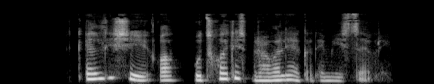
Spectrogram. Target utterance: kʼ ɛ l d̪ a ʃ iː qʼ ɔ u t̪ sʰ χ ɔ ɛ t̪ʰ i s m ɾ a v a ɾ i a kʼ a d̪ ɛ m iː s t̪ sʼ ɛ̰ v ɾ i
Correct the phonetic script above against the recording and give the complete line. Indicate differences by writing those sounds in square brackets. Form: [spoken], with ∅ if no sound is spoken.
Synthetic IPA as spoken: kʼ ɛ l d̪ [i] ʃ iː qʼ ɔ u t̪ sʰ χ ɔ ɛ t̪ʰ i s m ɾ a v a [l] i a kʼ a d̪ ɛ m iː s t̪ sʼ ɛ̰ v ɾ i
